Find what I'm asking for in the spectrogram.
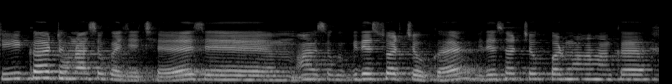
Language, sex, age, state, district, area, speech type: Maithili, female, 45-60, Bihar, Madhubani, rural, spontaneous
